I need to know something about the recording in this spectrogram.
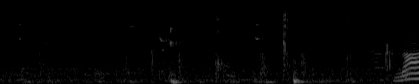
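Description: A ping-pong ball clicks quickly back and forth off paddles and a table.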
